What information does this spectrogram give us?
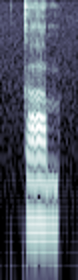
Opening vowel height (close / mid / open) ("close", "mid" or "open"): open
